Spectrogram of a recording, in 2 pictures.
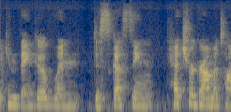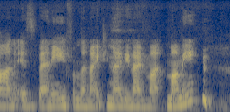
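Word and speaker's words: Tetragrammaton: as oh this word tetr Graton mhm I said it wrong tetragramaton so Tetra Gramatan refers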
